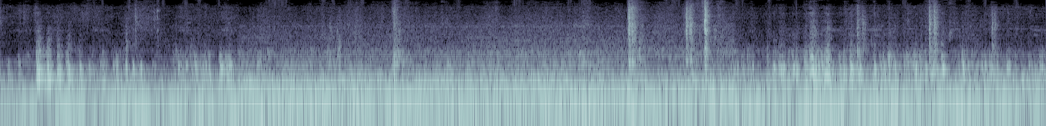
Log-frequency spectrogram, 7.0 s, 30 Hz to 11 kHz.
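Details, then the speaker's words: Acura TSX 6-speed manual sedan, K24 VTEC 200 hp, clutch reportedly changed about 30,000 miles ago, being restored for resale: low road rumble with scattered creaks and groans over bumps while driving; suspension creaking, cause not pinned down. "if you don't believe me that this thing creaks and groans"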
